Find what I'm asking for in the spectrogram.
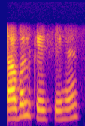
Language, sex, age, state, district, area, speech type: Urdu, female, 45-60, Bihar, Khagaria, rural, conversation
